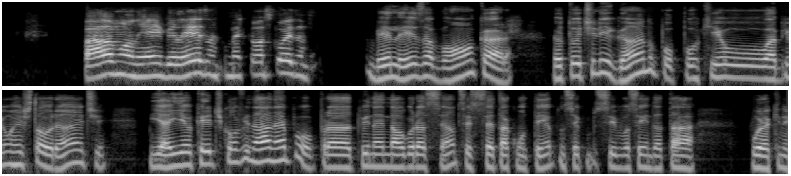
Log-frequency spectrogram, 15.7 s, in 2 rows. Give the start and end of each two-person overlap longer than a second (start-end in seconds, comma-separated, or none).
none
